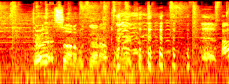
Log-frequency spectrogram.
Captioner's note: laughs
